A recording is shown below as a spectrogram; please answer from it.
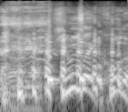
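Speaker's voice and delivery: high, loud laughing words. Real, not acted. Telling a friend about the dealer while laughing. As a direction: laugh through it, pitch jumping up.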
